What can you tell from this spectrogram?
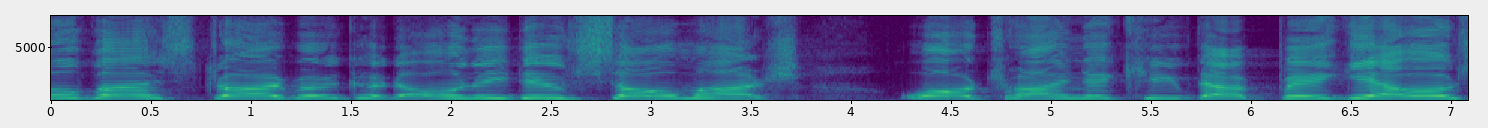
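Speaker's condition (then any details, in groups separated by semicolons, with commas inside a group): Spastic cerebral palsy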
